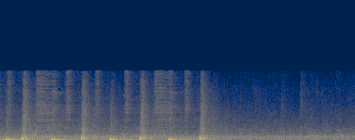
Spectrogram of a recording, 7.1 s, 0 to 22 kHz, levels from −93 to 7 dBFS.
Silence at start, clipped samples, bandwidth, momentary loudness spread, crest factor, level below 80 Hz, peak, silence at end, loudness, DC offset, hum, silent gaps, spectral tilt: 0 s; under 0.1%; 11.5 kHz; 15 LU; 22 dB; -34 dBFS; -4 dBFS; 0 s; -24 LUFS; under 0.1%; none; none; -7.5 dB/octave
